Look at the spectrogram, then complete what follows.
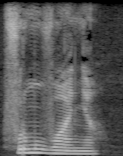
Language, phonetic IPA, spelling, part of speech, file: Ukrainian, [fɔrmʊˈʋanʲːɐ], формування, noun, Uk-формування.ogg
- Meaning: verbal noun of формува́ти impf (formuváty) and формува́тися impf (formuvátysja): 1. formation, forming 2. molding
